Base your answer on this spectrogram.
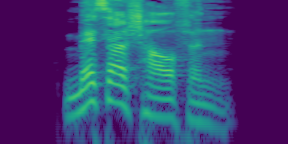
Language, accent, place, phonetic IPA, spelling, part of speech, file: German, Germany, Berlin, [ˈmɛsɐˌʃaʁfn̩], messerscharfen, adjective, De-messerscharfen.ogg
- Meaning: inflection of messerscharf: 1. strong genitive masculine/neuter singular 2. weak/mixed genitive/dative all-gender singular 3. strong/weak/mixed accusative masculine singular 4. strong dative plural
